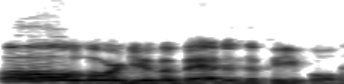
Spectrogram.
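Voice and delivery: mock sarcastic tone. Reading a verse aloud as Isaiah being sarcastic: put-on sarcastic tone. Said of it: "Isaiah's just throwing a little bit of sarcasm".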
